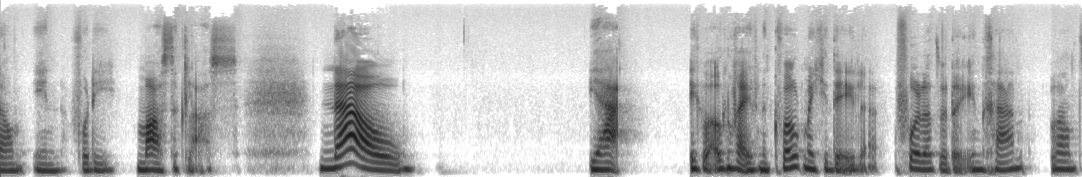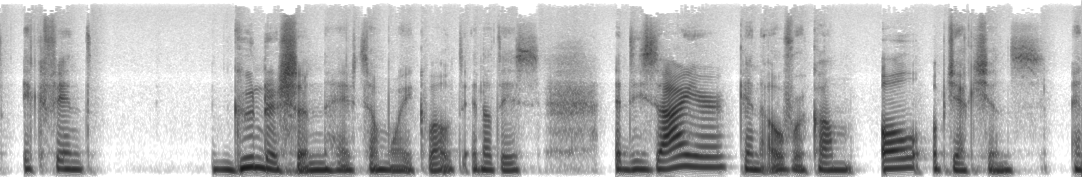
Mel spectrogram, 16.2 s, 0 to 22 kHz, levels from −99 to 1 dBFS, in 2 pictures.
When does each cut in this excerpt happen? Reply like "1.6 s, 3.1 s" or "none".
none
